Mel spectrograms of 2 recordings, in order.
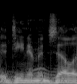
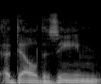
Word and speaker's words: Idina Menzel: And he was again wondering why the guy who pronounced Idina Menzel as Adele Dazeem was looking so young in this film.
